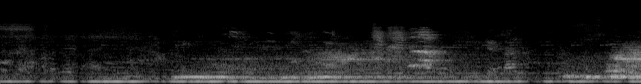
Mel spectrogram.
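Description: Children chatter and murmur in an echoing hall.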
